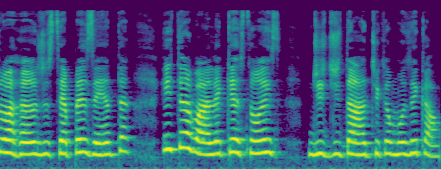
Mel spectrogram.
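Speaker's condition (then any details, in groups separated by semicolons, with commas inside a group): Amyotrophic lateral sclerosis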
